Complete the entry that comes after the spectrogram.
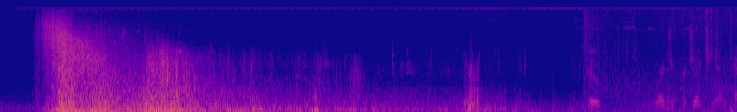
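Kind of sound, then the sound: impact, pipe bomb explosion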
